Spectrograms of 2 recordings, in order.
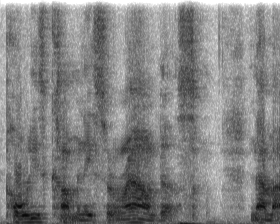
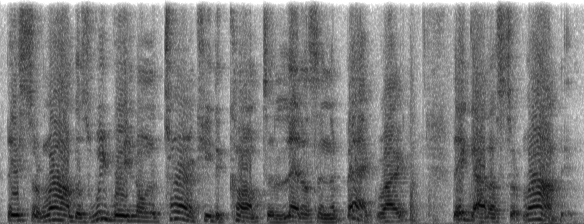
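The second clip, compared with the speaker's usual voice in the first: ordinary delivery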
